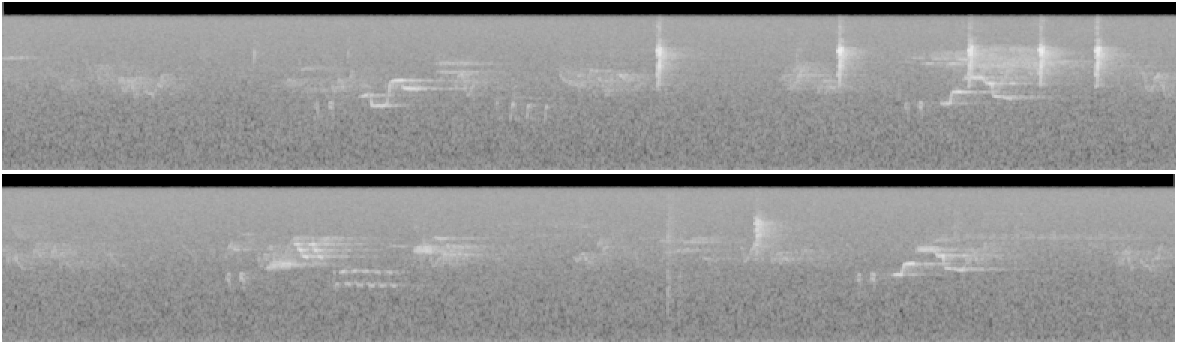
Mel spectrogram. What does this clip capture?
Red-eyed Vireo, Wood Thrush, unidentified call, Dark-eyed Junco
